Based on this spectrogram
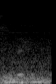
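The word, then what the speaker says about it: Cowper: Like this guy William Cooper, it spells C-O-W-P-E-R, but pronounced Cooper.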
